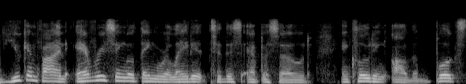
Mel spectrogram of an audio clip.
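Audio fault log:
Throughout: Opus voice compression. The SILK linear-prediction coder at a low rate, which fits roughly 12 kbps, narrows the speech to wideband with nothing above 8.6 kHz and coarsely codes its excitation, leaving speech plainly muffled, hoarse and faintly robotic.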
